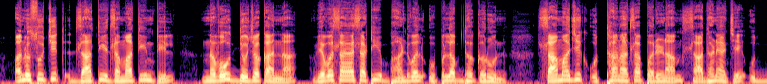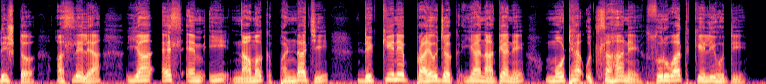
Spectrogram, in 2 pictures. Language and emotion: Marathi, neutral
